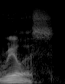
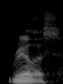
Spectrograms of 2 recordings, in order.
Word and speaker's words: REELUS: I mean, I call it REELUS. REELUS. Okay, It's Got it. literally like real us and real US. Like Okay. real everything. Real us.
